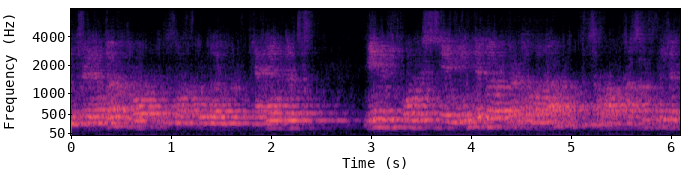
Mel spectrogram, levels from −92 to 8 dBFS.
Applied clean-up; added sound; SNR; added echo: neural separator model SepFormer DNS4.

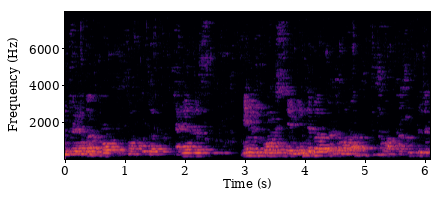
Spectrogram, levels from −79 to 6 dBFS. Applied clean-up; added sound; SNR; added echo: classical method WPE with log-MMSE.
